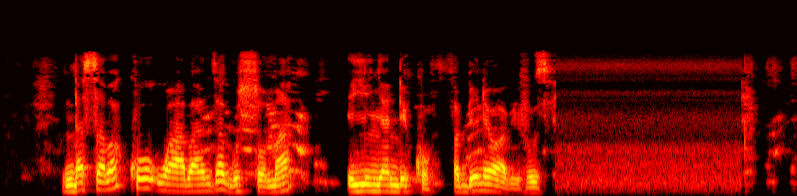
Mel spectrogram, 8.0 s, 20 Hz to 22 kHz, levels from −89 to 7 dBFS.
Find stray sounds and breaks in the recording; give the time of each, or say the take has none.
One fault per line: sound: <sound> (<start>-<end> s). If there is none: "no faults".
no faults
